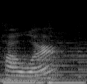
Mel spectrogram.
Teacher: power is a bilabial voiceless stop consonant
